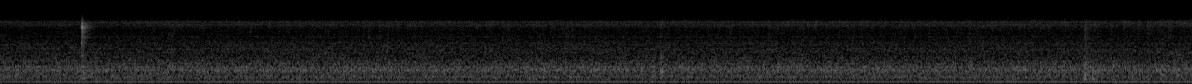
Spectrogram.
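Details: Constant fan-like hiss and low hum fill a small room, broken by two faint clicks.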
